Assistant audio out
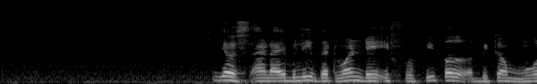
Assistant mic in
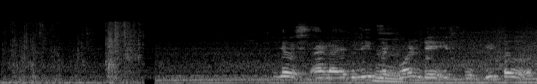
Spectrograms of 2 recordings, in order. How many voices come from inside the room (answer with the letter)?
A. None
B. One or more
B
